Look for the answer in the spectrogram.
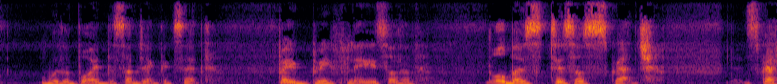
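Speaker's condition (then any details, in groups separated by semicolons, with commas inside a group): ALS; writes by dictation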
